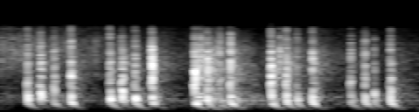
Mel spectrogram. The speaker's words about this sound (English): Wait, listen. That horse is coming.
